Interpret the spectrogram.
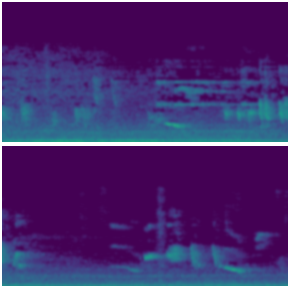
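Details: Kept Australasian bushlark (branjangan) singing actively: high, thin chirps and short trilled bursts, some notes sliding downward, scattered irregularly through the clip over a low steady hum.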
